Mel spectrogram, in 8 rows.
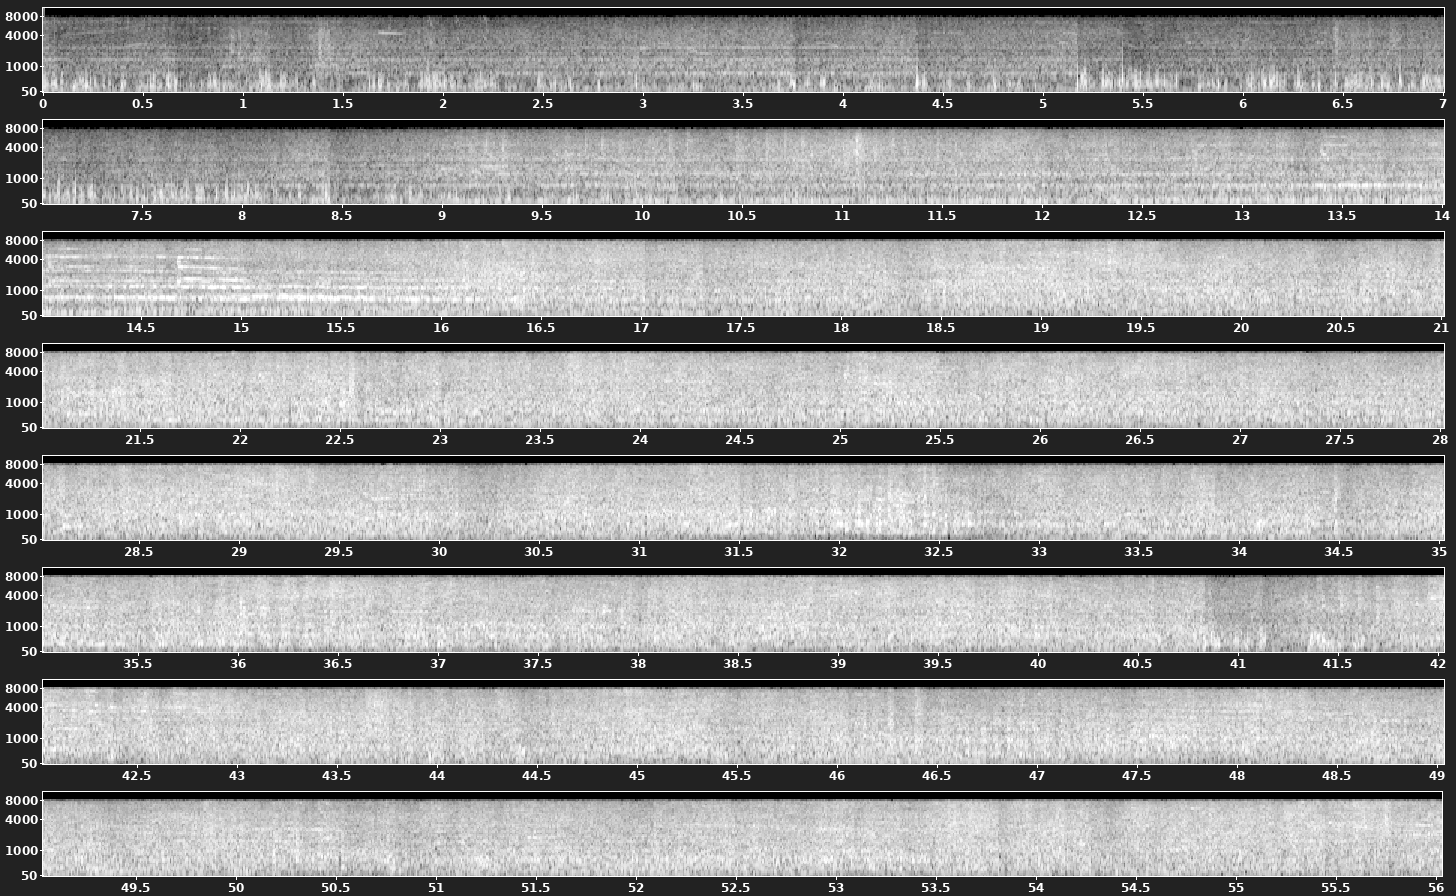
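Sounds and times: diesel locomotives passing: 0.0s - 56.0s
multi-note horn tone: 13.0s - 16.4s.

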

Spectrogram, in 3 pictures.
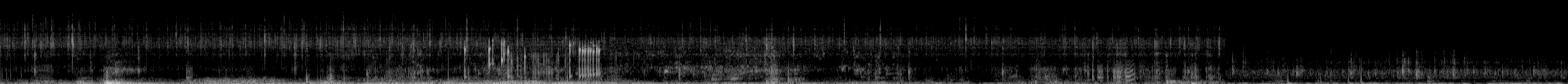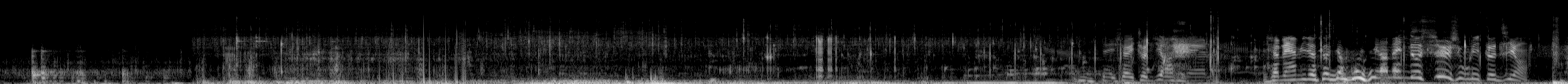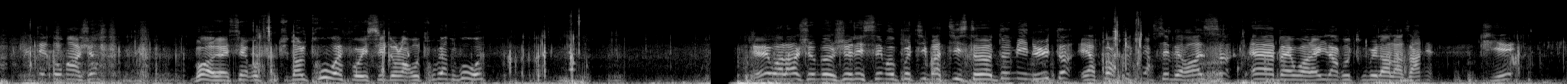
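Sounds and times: muffled underwater water noise: 0.0s - 47.0s
low rumble: 16.6s - 33.1s.

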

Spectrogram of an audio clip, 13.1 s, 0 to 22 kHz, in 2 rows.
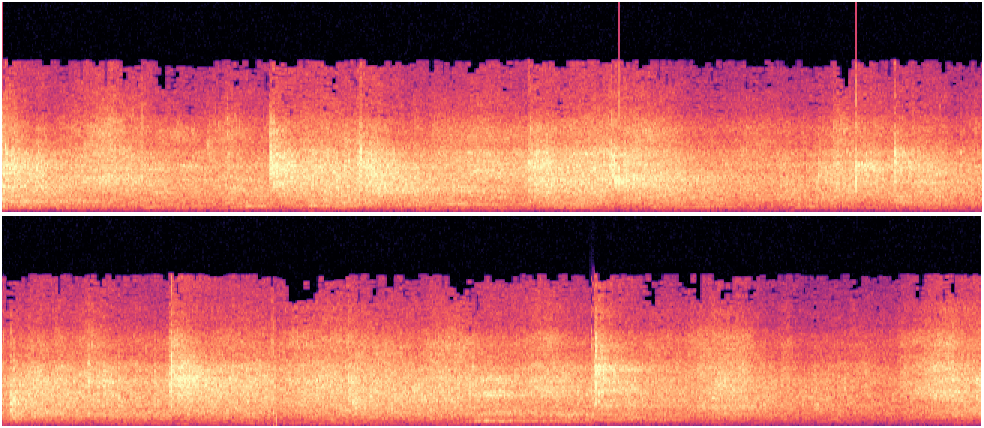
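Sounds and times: skates scraping ice: 11.2s - 13.0s.

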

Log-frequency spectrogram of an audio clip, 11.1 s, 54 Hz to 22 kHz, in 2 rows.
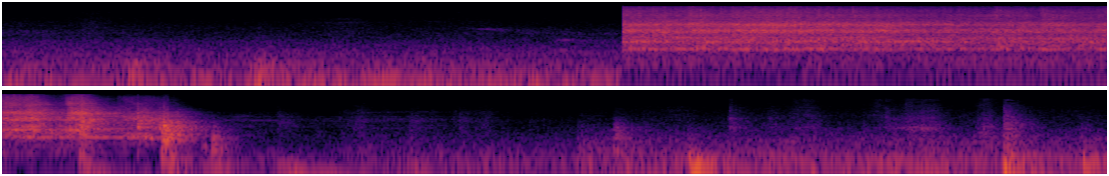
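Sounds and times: circular saw cutting wood: 3.1s - 6.6s.

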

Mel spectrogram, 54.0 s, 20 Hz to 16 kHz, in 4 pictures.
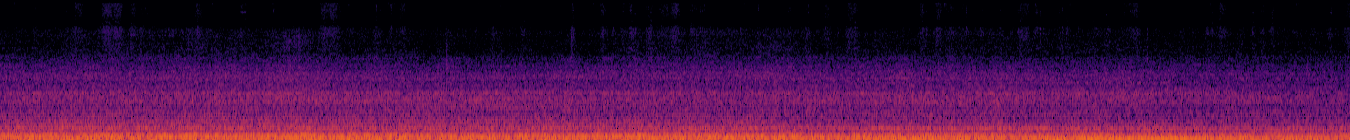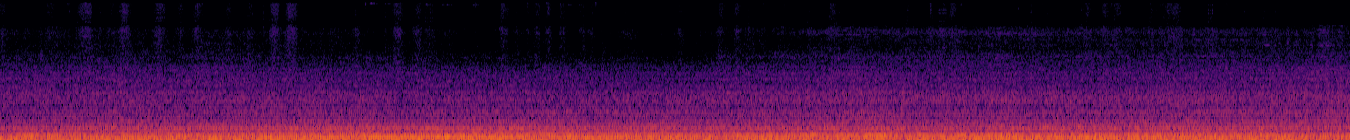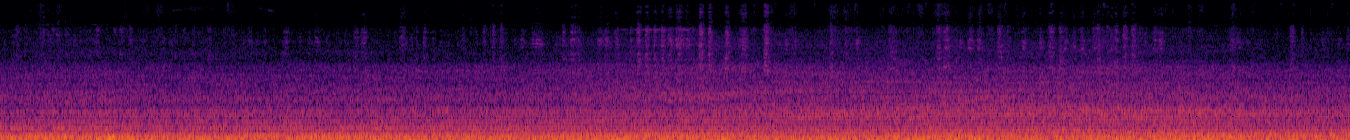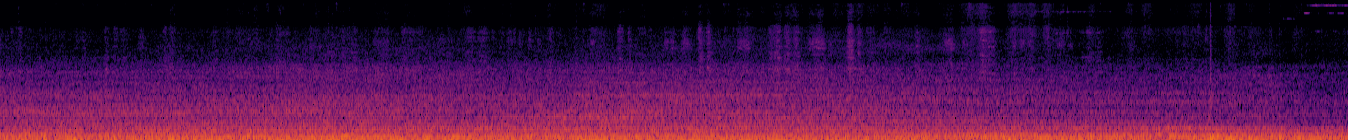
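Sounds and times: car road and engine rumble: 0.0s - 53.9s.

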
